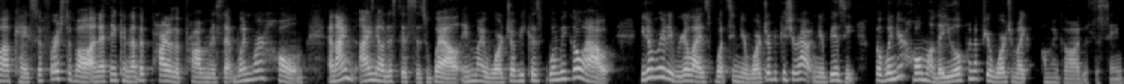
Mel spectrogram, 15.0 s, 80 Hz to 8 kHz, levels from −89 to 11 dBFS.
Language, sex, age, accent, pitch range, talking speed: English, female, 50-69, American, 170-230 Hz, 270 wpm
